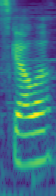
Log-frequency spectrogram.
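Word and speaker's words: Schala: to be similar as R and L are interchangeable in Japanese so Sarah becomes solid sha like shallow so sha mashaallah let's let's go with shala I always pronounce it scala shallows is also nice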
